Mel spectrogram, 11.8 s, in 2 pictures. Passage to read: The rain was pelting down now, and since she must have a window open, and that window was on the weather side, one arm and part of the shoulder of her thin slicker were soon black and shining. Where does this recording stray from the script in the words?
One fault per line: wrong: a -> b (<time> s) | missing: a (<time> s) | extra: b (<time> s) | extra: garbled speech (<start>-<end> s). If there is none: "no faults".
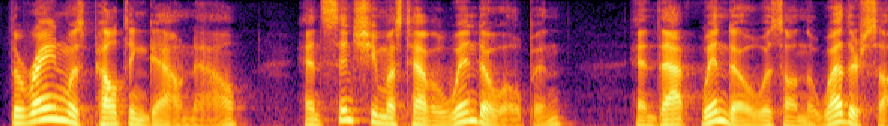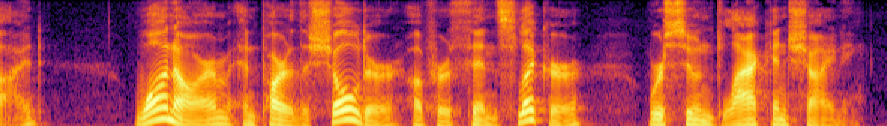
no faults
